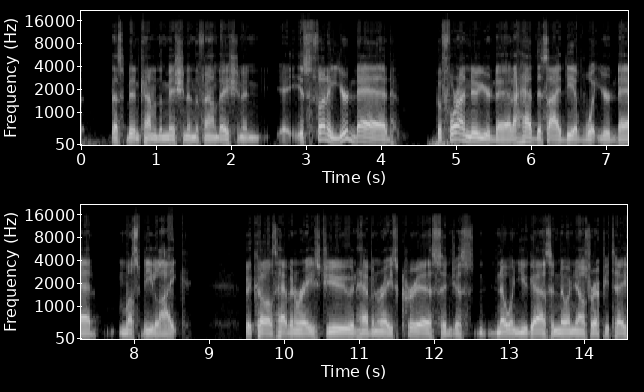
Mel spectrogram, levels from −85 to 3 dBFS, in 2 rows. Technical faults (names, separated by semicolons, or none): none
